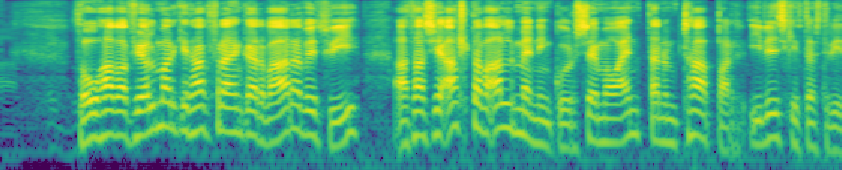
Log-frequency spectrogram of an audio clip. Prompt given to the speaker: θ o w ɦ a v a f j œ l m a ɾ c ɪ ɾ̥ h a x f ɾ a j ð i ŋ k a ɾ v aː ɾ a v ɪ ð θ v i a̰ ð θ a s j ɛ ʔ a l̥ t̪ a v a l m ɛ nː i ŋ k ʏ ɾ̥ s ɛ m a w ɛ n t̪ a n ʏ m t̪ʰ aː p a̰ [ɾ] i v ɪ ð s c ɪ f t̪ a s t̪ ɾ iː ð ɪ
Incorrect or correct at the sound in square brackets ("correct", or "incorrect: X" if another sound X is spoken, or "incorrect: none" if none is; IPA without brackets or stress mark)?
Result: correct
